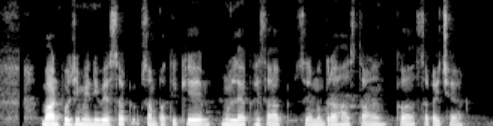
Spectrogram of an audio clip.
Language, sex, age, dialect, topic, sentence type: Maithili, male, 18-24, Southern/Standard, banking, statement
